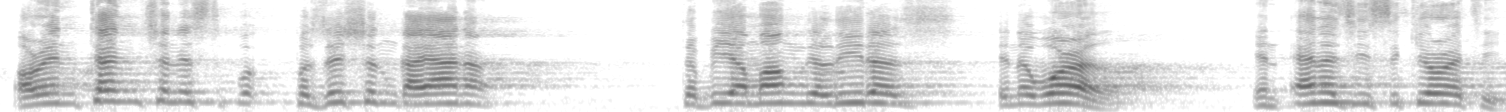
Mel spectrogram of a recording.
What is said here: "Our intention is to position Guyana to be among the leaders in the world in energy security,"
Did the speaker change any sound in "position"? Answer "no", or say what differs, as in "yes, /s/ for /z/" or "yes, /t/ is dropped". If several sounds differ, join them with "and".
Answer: no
